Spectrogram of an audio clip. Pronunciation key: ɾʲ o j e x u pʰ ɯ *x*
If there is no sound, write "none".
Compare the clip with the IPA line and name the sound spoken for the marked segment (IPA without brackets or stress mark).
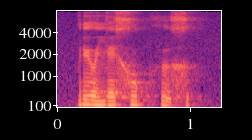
x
